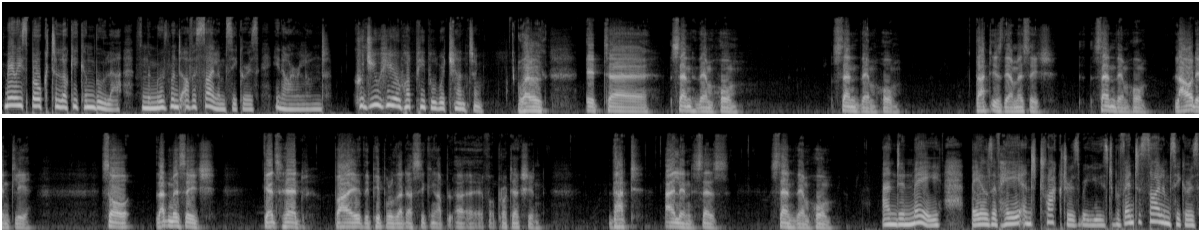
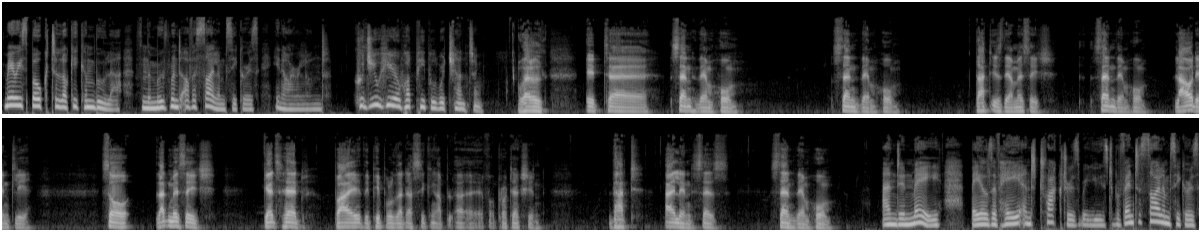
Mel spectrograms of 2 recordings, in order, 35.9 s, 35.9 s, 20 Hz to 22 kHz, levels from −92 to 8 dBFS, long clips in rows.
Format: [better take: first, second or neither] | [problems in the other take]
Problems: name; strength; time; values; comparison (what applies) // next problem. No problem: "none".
second | distortion; slight; 10 dB below the speech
